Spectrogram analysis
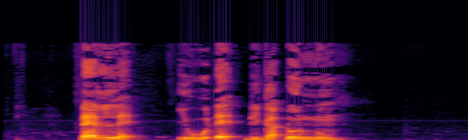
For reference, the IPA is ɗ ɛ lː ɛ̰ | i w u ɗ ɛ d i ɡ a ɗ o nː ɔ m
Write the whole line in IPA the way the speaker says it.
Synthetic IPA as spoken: ɗ ɛ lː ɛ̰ | i w u ɗ ɛ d i ɡ a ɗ o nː u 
